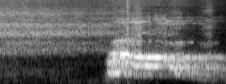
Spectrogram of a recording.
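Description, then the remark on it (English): A dog named Max lets out a single loud, drawn-out bark at nothing, breaking in after a moment of quiet hiss and trailing off slightly at the end. “No, he's barking at nothing.”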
